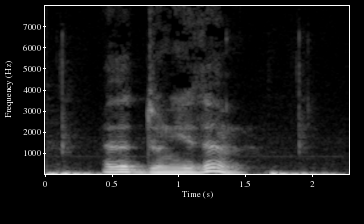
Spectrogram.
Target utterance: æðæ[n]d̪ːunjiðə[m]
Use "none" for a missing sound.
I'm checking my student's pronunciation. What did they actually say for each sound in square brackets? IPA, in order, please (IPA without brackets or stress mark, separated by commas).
none, m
